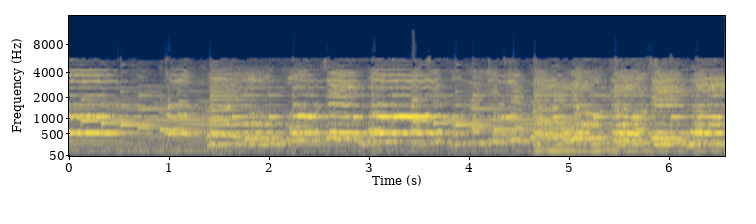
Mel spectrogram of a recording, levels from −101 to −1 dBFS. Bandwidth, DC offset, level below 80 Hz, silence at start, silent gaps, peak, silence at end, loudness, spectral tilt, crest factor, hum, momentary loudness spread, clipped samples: 5.8 kHz; under 0.1%; -62 dBFS; 0 s; none; 0 dBFS; 0 s; -15 LUFS; -7.5 dB/octave; 14 dB; none; 11 LU; under 0.1%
